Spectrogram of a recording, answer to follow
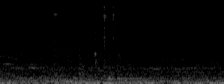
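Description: Quiet low background rumble with a few faint small clicks, about half a second and about a second in.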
